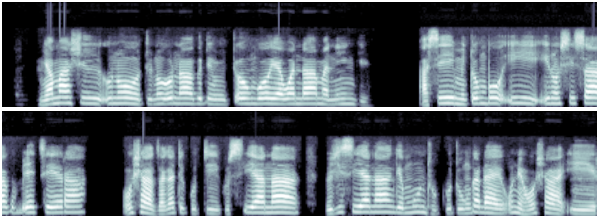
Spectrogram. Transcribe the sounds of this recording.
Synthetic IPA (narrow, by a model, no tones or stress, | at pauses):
ɲamaʃiuno̞tinoːnakutimito̞mbo̞jawandamaniŋɡi | a̰simito̞mbo̞ʔijiʔino̞sisakuɓet͡se̞ɾa | ɦo̰ʃad͡zakatikutikusijana | ʐit͡ʃisijanaŋɡe̞muntʰukutiuŋɡaɗaiʔṵne̞ɦo̞ʃaʔiːri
